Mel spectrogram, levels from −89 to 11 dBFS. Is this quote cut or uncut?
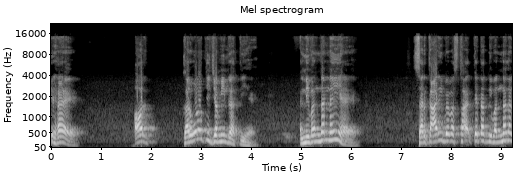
uncut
